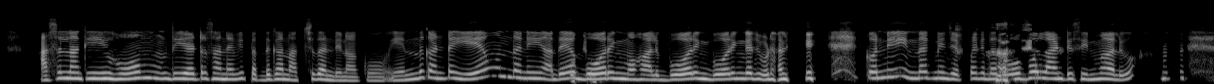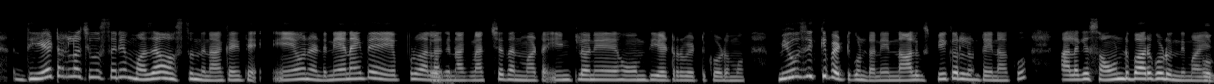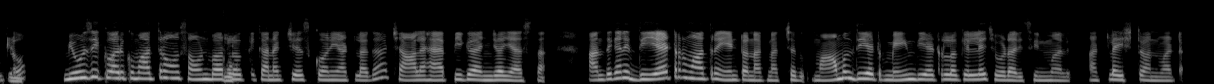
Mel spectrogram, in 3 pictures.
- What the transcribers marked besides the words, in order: in English: "హోమ్ థియేటర్స్"; in English: "బోరింగ్"; in English: "బోరింగ్, బోరింగ్‌గా"; laughing while speaking: "చూడాలి. కొన్ని"; chuckle; in English: "థియేటర్‌లో"; in English: "హోమ్ థియేటర్"; in English: "మ్యూజిక్‌కి"; other background noise; in English: "సౌండ్ బార్"; in English: "మ్యూజిక్"; in English: "సౌండ్ బార్‍లోకి కనెక్ట్"; in English: "హ్యాపీగా ఎంజాయ్"; in English: "థియేటర్"; in English: "మెయిన్ థియేటర్"
- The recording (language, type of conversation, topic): Telugu, podcast, మీ మొదటి సినిమా థియేటర్ అనుభవం ఎలా ఉండేది?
